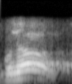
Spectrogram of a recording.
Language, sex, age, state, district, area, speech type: Maithili, male, 45-60, Bihar, Madhubani, rural, conversation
